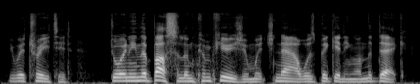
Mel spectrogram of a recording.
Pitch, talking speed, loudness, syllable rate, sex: 140 Hz, 200 wpm, -21 LUFS, 6.2 syllables/s, male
